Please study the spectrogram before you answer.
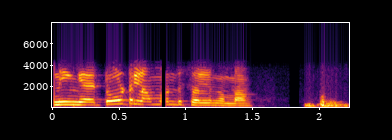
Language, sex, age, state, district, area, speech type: Tamil, female, 18-30, Tamil Nadu, Viluppuram, rural, conversation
